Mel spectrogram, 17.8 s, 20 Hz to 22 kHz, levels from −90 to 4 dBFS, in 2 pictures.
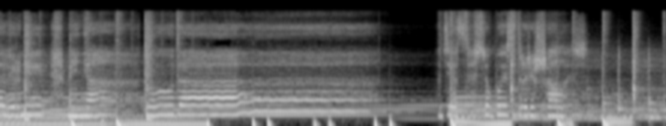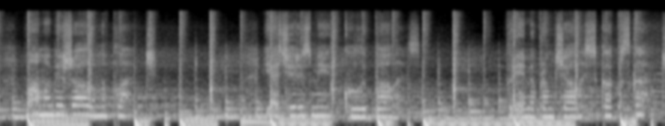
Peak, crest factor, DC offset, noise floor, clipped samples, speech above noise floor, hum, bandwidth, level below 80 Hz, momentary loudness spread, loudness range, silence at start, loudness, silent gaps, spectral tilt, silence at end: -4 dBFS; 14 dB; under 0.1%; -40 dBFS; under 0.1%; 23 dB; none; 16.5 kHz; -24 dBFS; 7 LU; 2 LU; 0 s; -18 LUFS; none; -5 dB/octave; 0 s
